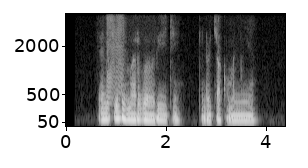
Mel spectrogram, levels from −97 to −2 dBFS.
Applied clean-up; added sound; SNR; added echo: none; Fart; 14 dB; none.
